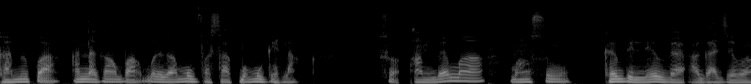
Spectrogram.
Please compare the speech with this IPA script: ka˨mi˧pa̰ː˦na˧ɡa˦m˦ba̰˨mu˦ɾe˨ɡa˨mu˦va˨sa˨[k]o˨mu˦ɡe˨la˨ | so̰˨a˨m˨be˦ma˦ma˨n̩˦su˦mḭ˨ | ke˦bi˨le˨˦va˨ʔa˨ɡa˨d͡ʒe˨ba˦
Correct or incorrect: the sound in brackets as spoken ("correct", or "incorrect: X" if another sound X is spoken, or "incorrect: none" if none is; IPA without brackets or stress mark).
incorrect: k͡p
